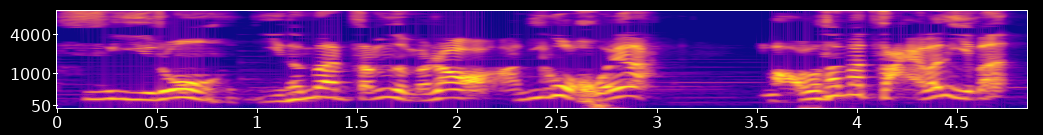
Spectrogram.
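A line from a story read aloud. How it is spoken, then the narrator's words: Shouting. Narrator (Chinese): 就站在船上喊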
